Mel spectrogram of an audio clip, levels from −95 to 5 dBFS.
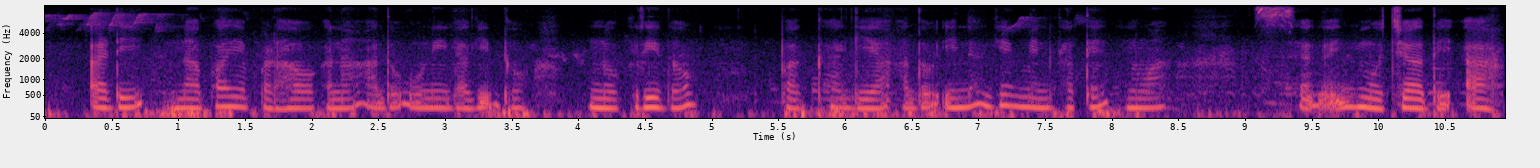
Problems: none marked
